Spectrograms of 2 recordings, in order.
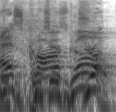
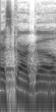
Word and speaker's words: escargot: and he's not even fucking pronouncing it correctly. Escargot.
